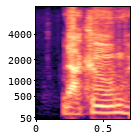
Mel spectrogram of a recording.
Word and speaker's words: Nahum: That's a horrible pronunciation if you're speaking Hebrew, but we're not, so we're using the English today. Yeah. Nahum in the Hebrew, but we're going to, what's that? Pretty close. Yes. Probably should have a little more throatiness to it in the pronunciation, but you might think of Nahum as Jonah 2.0.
